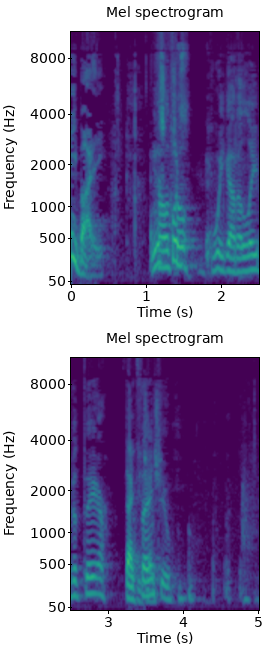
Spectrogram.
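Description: A middle-aged man speaks calmly into a microphone in a large room.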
